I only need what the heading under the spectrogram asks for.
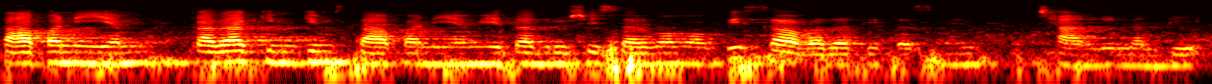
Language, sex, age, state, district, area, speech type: Sanskrit, female, 18-30, Andhra Pradesh, Anantapur, rural, spontaneous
